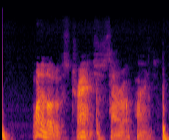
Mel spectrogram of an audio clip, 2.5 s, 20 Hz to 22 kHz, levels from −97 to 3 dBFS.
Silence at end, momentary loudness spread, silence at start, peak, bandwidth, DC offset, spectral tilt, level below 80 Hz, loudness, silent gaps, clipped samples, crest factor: 0 s; 11 LU; 0 s; -8 dBFS; 9.2 kHz; under 0.1%; -8 dB/octave; -44 dBFS; -28 LUFS; none; under 0.1%; 20 dB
